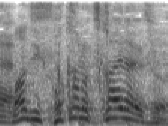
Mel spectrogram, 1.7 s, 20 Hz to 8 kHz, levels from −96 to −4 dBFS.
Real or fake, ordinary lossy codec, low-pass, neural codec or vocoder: real; none; 7.2 kHz; none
